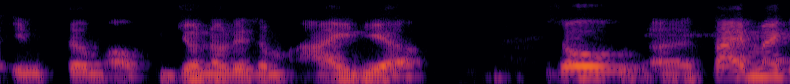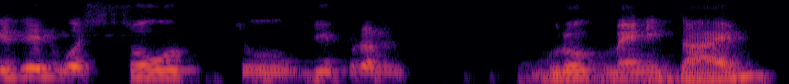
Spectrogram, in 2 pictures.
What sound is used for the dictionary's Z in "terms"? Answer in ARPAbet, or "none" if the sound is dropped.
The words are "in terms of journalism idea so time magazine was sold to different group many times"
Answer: none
